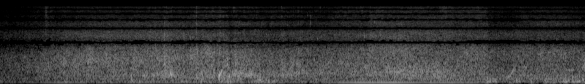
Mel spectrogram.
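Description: Steady rushing water noise, a low even hiss without distinct splashes.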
